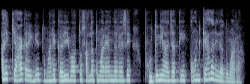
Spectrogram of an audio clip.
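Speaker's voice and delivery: high-pitched, heated rant at a partner; exasperated outburst. Acted. Man losing patience with his troubled partner, exasperated. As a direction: lash out in frustration, pitch up. Man's outburst, then apologises for it.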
